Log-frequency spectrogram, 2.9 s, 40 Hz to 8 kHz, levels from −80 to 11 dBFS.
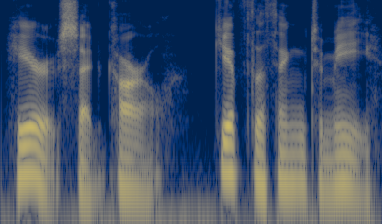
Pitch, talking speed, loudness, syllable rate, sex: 100 Hz, 165 wpm, -20 LUFS, 3.6 syllables/s, male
